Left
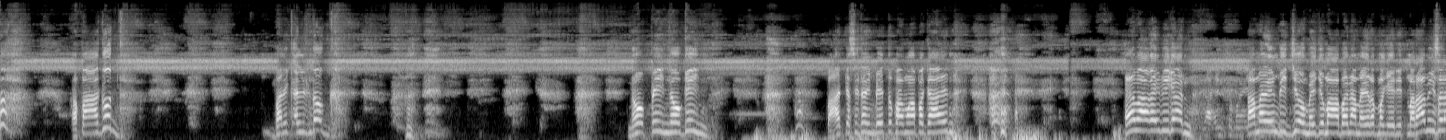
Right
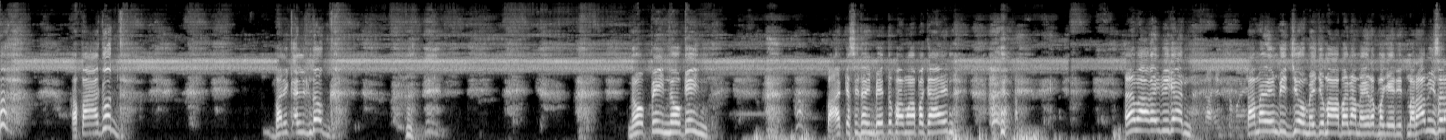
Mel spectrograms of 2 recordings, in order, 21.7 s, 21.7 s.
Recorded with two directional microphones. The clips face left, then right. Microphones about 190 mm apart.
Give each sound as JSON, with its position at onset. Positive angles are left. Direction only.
{"t": 0.0, "sound": "wheeze", "side_deg": -10}
{"t": 1.0, "sound": "speech", "side_deg": -15}
{"t": 4.1, "sound": "speech", "side_deg": -15}
{"t": 6.1, "sound": "a sound", "side_deg": -15}
{"t": 9.4, "sound": "speech", "side_deg": -15}
{"t": 11.4, "sound": "a sound", "side_deg": -10}
{"t": 12.4, "sound": "speech", "side_deg": -15}
{"t": 14.8, "sound": "a sound", "side_deg": -10}
{"t": 16.8, "sound": "a man's voice", "side_deg": 0}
